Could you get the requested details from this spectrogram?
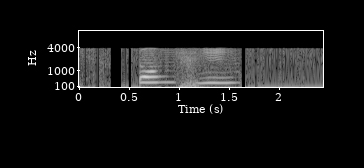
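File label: "do1ngxi1", Chinese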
